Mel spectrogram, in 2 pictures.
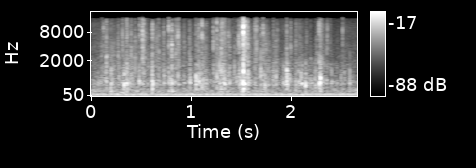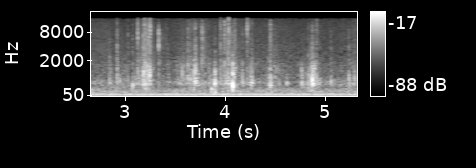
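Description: Long nails scratch and pick at the top flap of a hollow cardboard Earl Grey tea bag box, making a dense run of dry crinkling and scratchy clicks. A steady low hum sits underneath, with one sharper bright snap about a third of the way in.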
